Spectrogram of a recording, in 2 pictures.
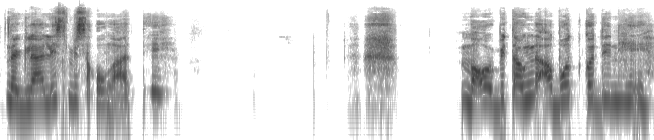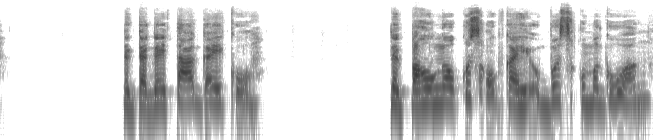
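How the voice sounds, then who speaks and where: A woman with a Visayan Filipino accent playing a coy, soft-spoken young woman being courted in a radio drama. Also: a little high, steady tone, moderate pace, creaky, pauses often, no room sound. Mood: sulky, resigned. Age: young adult. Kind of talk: Bisaya radio drama acting.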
